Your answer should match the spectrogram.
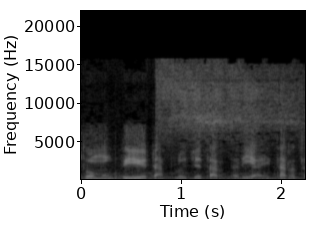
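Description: A man speaking in Bengali, with a high, steady hiss that cuts in suddenly less than a second in and carries on beneath his voice.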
